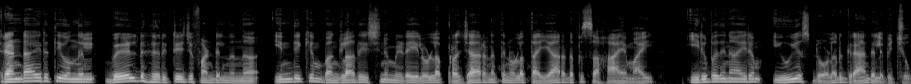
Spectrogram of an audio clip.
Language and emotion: Malayalam, neutral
